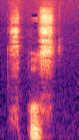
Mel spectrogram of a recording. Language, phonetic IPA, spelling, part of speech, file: Polish, [spust], spust, noun, LL-Q809 (pol)-spust.wav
